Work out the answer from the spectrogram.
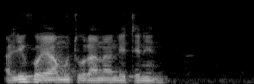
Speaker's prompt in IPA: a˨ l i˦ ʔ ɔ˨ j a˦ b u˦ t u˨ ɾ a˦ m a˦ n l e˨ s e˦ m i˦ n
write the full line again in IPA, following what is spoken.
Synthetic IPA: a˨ l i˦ k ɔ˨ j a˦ m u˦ t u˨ ɾ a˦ n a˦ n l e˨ t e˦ n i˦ n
